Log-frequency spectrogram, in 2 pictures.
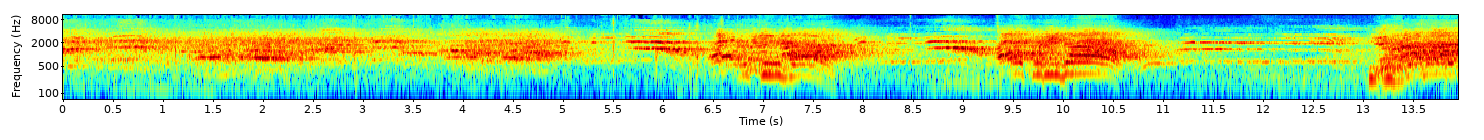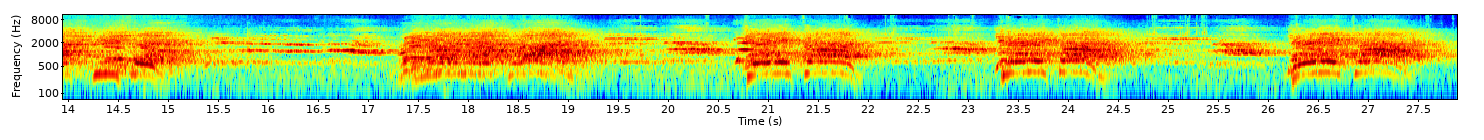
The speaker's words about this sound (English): she moved to the side of the podium, off microphone, and in a manner familiar to anyone who's attended an Occupy protest, shouted into the vast hall of staid diplomats. A crowd of young students stood up, and the call and response began.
